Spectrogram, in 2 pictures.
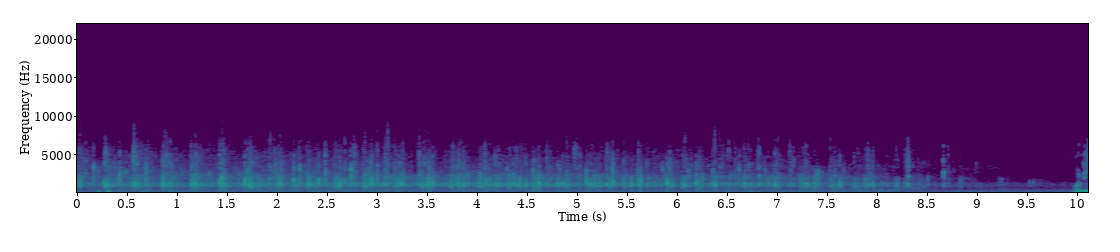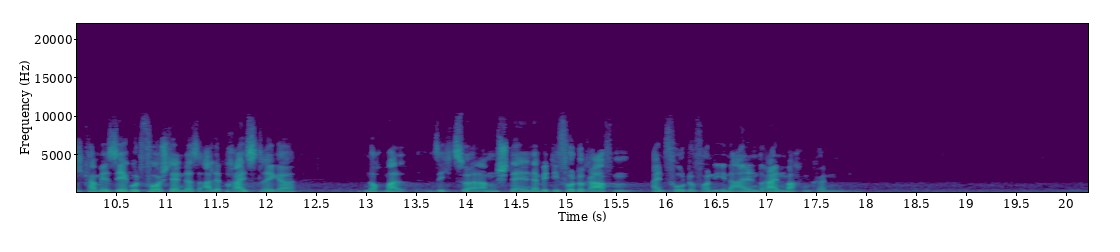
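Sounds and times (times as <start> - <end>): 
audience applause: 0.0 - 9.4
speech: 10.0 - 12.4, 13.0 - 17.9.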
